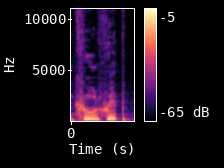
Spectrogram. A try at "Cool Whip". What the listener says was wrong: You're putting a lot of emphasis on the H.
